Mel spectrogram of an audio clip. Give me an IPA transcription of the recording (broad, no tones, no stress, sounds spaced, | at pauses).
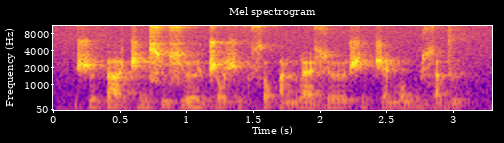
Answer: ʃ ɯ θ aː t͡ʃ ɛ̤ ɕ o ɕ ɵː d͡ʒ ɔ ʃ ɯ xʷ s ɔ ʔ a ŋ w æ ɮ ɵː ʃ æ̤ t͡ʃ æ ŋ ɔ w o̤ ɮ a d ɯ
